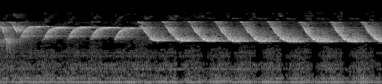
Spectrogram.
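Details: Canary masteran lure for other canaries, full tembakan song: fast repeated slurred whistles, then a steady run of loud downward-sweeping notes about four per second, with a constant low hum in the background.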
